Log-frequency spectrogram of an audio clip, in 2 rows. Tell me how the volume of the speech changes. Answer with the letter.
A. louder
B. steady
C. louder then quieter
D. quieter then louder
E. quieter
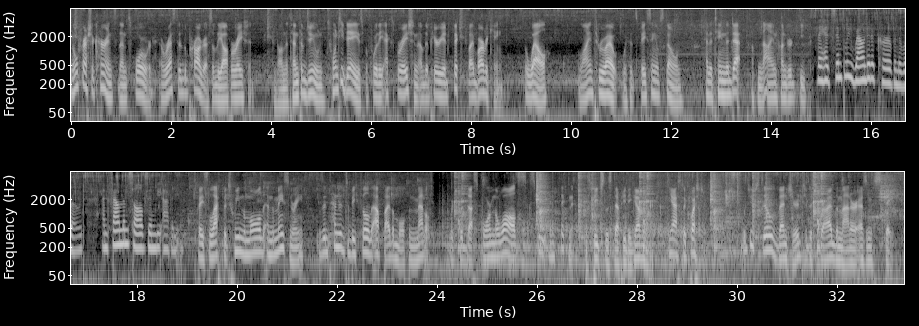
B.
